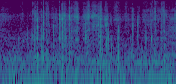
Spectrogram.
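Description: Paper envelopes holding post are opened and handled indoors, a soft, faint, continuous crinkling and rustling with small tearing sounds, close by and with no talk.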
